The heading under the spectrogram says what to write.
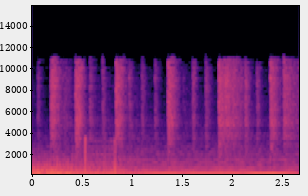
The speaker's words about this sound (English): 3, 2, 1, engine start and liftoff of the Delta II rocket carrying the Spirit from Earth to planet Mars.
